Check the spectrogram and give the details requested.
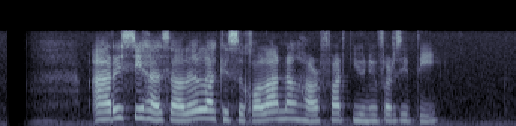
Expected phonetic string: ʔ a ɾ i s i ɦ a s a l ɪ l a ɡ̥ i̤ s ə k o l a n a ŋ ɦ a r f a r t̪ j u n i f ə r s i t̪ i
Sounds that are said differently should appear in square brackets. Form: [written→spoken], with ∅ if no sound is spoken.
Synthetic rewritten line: ʔ a ɾ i s i ɦ a s a l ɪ l a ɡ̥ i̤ s ə k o l a n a ŋ ɦ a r f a r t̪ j u n i f ə r s i t̪ i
